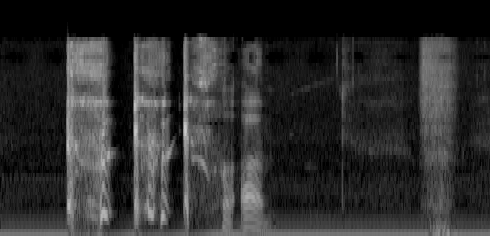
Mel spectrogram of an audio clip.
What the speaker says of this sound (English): As soon as I finished coughing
